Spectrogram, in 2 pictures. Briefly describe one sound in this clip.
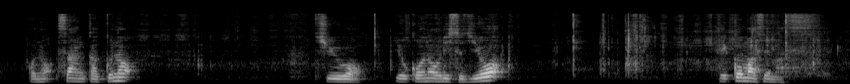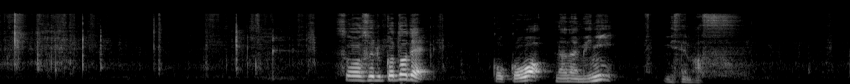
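Paper crinkles and rustles as it is folded.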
